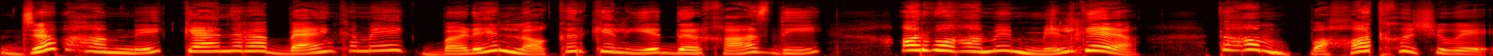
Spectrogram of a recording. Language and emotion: Urdu, happy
